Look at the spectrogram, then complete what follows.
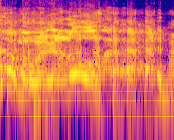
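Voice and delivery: high, laughing confession. Real, not acted. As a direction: joke at yourself, laughing. Laughing self-jab.

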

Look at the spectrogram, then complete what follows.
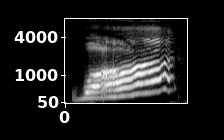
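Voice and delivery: long rising loud cry; bewildered at the word moon; startled what. Acted. Heroes hear the word moon, loud rising startled cry.

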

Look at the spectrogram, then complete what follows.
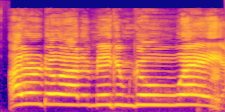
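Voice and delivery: imitating a whiny, upset toddler; tearful little boy. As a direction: plead like a helpless small boy. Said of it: "he starts crying".

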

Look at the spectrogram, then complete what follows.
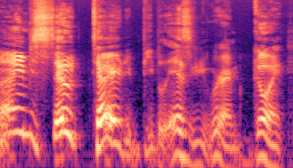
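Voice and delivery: mock the irritated brush-off; snippy. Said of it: "a little snippy with me".

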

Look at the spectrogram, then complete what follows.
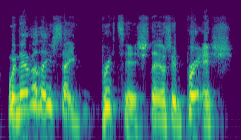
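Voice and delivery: "British" with a glottal stop for the T; British accent. Retold or imitated. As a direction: say "British" dropping the T. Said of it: "everybody always drops the T".

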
